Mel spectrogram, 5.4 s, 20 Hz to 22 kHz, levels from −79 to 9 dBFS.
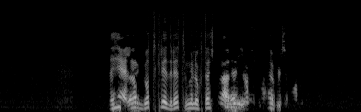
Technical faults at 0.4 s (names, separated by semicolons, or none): none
